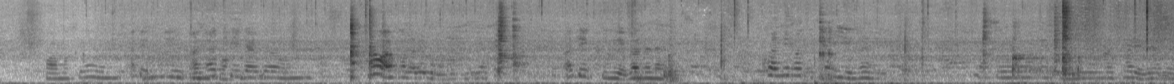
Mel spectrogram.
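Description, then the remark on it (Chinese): A firewood fire crackles while ersi and mixian rice noodles are being cooked over it, with sharp, irregular pops scattered over a low steady hiss, while people talk almost continuously on top of it. “能听见那个火和木头啪啦啪啦的那个感觉。”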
